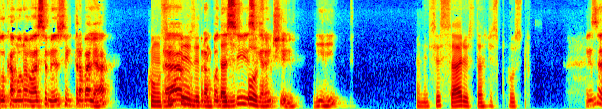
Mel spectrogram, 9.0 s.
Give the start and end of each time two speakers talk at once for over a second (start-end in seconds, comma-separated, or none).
2.4-4.1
